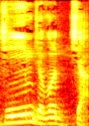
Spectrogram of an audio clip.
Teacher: আর এই যে ঝা, রর পরে যে হরফটা ঝা, এই ঝা যখন উচ্চারণ করবেন তখন জিব্বাটা নিচের দাঁতে লাগাবেন, জা জবর জা, আর জিম যখন উচ্চারণ করবেন জিব্বার মধ্যখান তার বরাবর উপরে তালুর সঙ্গে লাগে উচ্চারণ করতে হবে, জিম জবর জা, এরকমভাবে উচ্চারণ করতে হবে।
